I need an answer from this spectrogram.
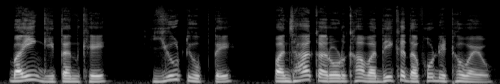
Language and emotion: Sindhi, neutral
